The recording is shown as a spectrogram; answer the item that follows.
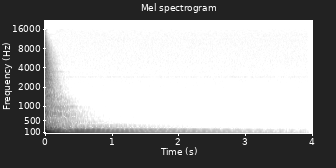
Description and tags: Dirty Tony's Tom 16'' 060
This is the Dirty Tony's Tom 16''. He recorded it at Johnny's studio, the only studio with a hole in the wall! It has been recorded with four mics, and this is the mix of all!
16, dirty, drum, drumset, kit, pack, punk, raw, real, realistic, set, tom, tonys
